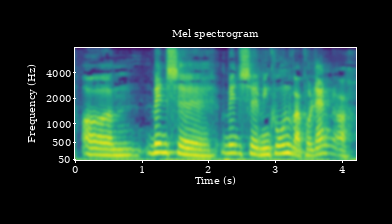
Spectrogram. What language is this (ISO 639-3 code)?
dan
